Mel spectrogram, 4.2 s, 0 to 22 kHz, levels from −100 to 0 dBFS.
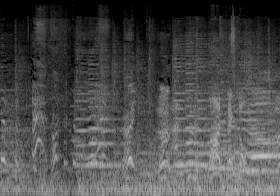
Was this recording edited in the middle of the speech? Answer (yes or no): yes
